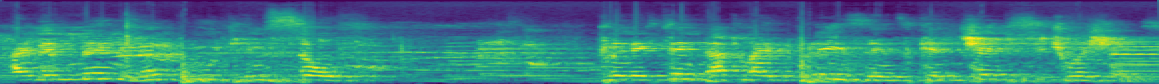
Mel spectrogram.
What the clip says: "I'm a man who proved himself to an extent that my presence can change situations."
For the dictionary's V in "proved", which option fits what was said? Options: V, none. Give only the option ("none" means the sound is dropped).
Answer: none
